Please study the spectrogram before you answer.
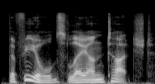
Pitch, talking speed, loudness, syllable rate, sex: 115 Hz, 155 wpm, -16 LUFS, 4.4 syllables/s, male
